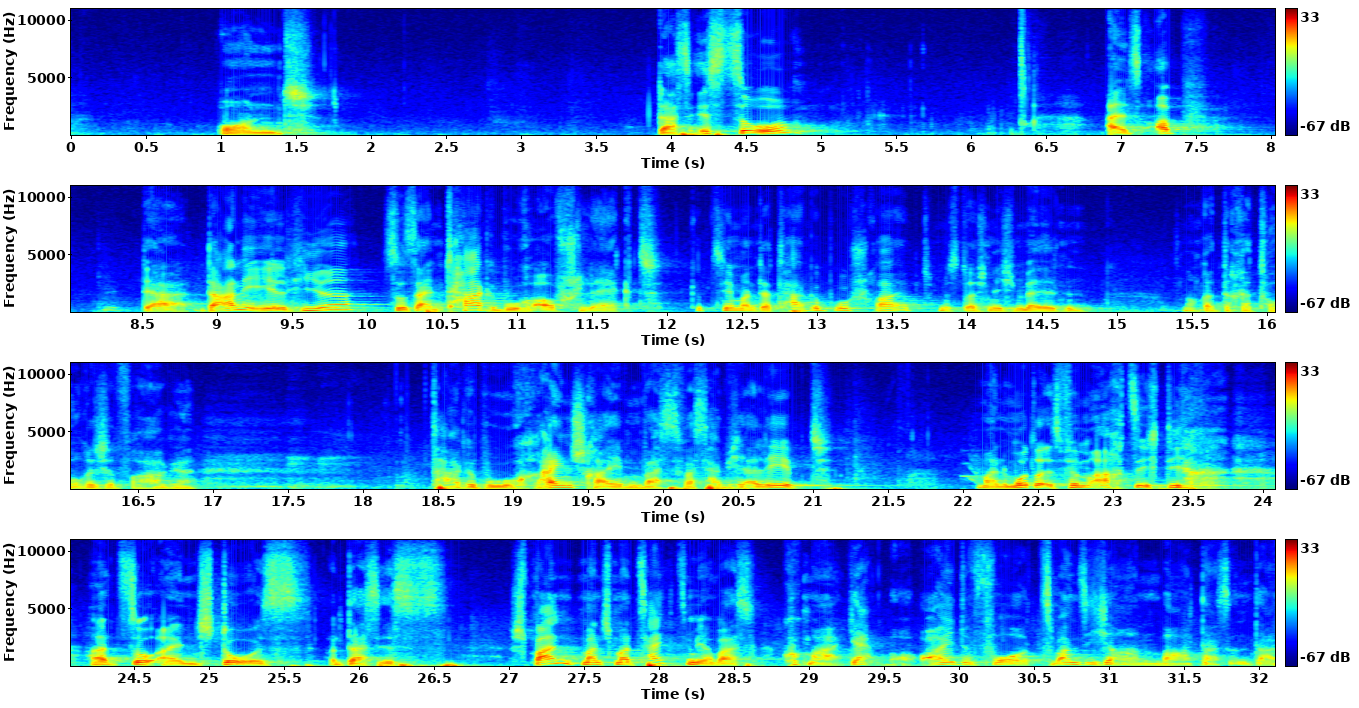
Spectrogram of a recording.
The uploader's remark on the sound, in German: Predigt aus dem Gottesdienst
